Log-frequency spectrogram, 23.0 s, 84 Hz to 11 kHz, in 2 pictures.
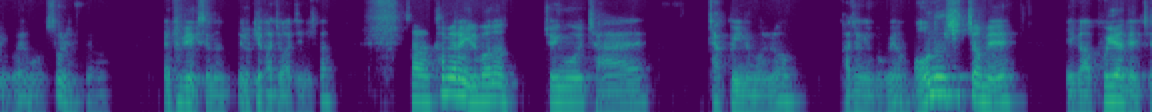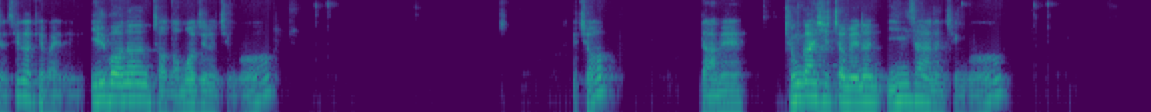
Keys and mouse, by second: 10.0-23.0 drag.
